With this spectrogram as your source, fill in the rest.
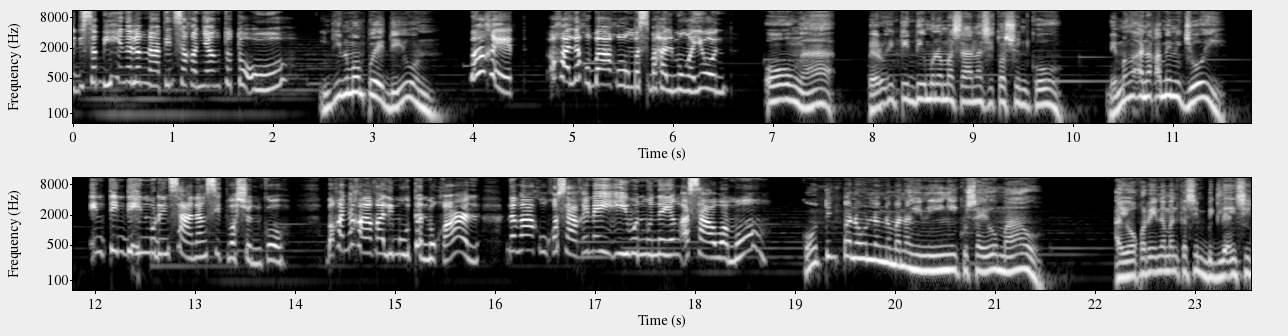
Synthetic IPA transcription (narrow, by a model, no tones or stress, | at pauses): d̪ɪsɐbiːhɪnːɐlɐŋnaːt̪ɪnsɐkɐɲjaŋt̪ot̪o̞ʔo̞hɪnd̪inɐmanpwɛːd̪ɛjon | baːkɪt̪̚ | ʔokaːlɐkobɐʔɐko̞ʔɐŋmɐsmɐɦalmoŋɐjo̞n | ʔo̞ːʔoŋaʔ | pɛːɾoʔɪnt̪ɪnd̪ɪmonɐmansaːnɐŋs̬ɪt̪wɐsjo̞nko̞mɐjmɐŋaʔɐnak̚ːɐmɪnɪd͡ʒoj | ʔɛnt̪ɪnd̪ɪhɪnmoɾɪnsaːnɐʔɐŋsɪt̪wɐsjo̞nko̞ | bɐkanɐkaːkɐlɪmuːt̪ɐnmo̞kaɹlnɐŋaːkukɐsaːkɪnːɐʔiʔiːwɐnmonɐjɐŋɐsaːwɐmo̞ | kont̪ɪŋpɐnɐho̞nlɐŋnɐmanɐŋhɪniːhɪŋiːko̞sɐjo̞maw | ʔɐjoːkoɾɪnːɐmankɐsɪmbɪɡlaʔɪŋsɪ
